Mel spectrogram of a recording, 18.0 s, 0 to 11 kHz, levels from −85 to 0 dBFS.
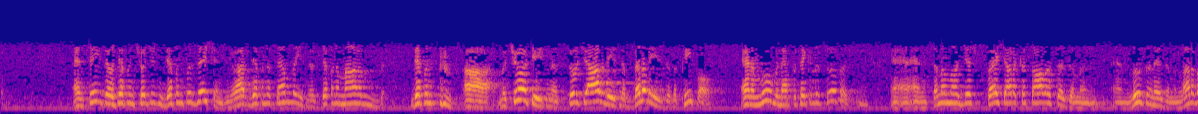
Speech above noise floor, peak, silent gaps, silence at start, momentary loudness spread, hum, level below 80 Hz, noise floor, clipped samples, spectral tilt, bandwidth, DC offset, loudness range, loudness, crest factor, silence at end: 25 dB; -6 dBFS; none; 0 s; 13 LU; none; -74 dBFS; -49 dBFS; under 0.1%; -11 dB/octave; 3.6 kHz; under 0.1%; 6 LU; -25 LUFS; 20 dB; 0 s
